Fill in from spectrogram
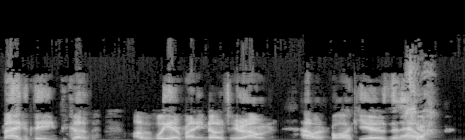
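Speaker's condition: Double hemiplegia cerebral palsy

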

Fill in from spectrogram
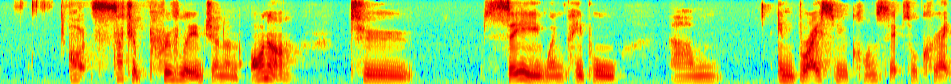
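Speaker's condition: No condition

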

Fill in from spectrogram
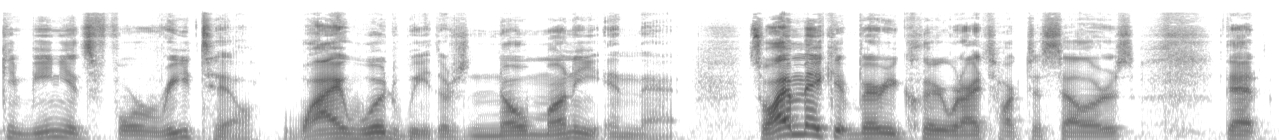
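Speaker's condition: No condition

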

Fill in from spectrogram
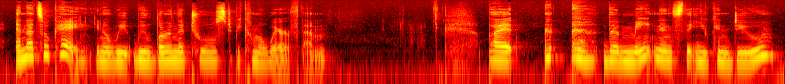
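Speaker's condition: No condition

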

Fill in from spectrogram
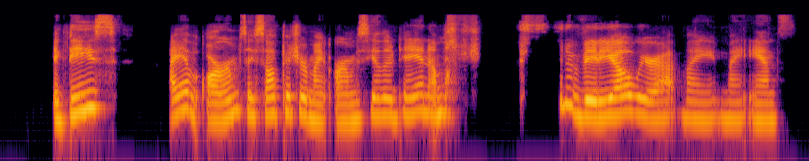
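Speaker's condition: No condition

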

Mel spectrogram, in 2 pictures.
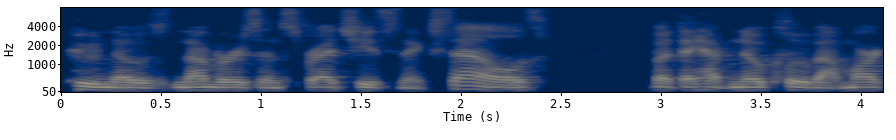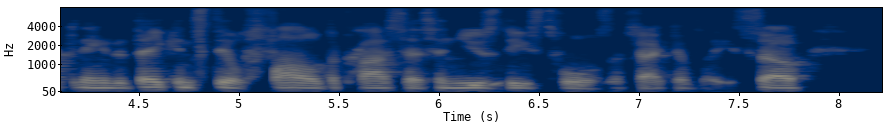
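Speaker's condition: No condition

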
